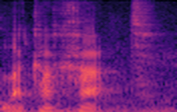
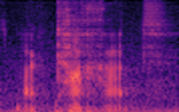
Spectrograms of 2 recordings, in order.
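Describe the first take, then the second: First: Lakachat stressed on the middle syllable; weight on the ka in lakachat; correct stress. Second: Lakachat stressed on the last syllable; wrong stress. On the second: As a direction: put the weight on the end of Lakachat. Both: Shown as a demonstration. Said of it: "as opposed to".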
